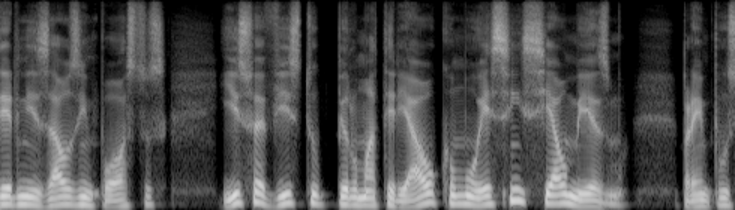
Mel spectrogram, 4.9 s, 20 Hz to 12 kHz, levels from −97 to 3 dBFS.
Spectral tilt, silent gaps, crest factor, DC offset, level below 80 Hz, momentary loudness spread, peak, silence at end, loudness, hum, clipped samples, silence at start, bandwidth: -5.5 dB/octave; none; 16 dB; under 0.1%; -64 dBFS; 13 LU; -6 dBFS; 0 s; -21 LUFS; none; under 0.1%; 0 s; 12 kHz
